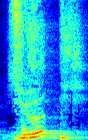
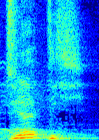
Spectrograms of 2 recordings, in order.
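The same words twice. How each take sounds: First: It is said at normal, louder volume. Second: It is said with a lowered, softer voice.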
